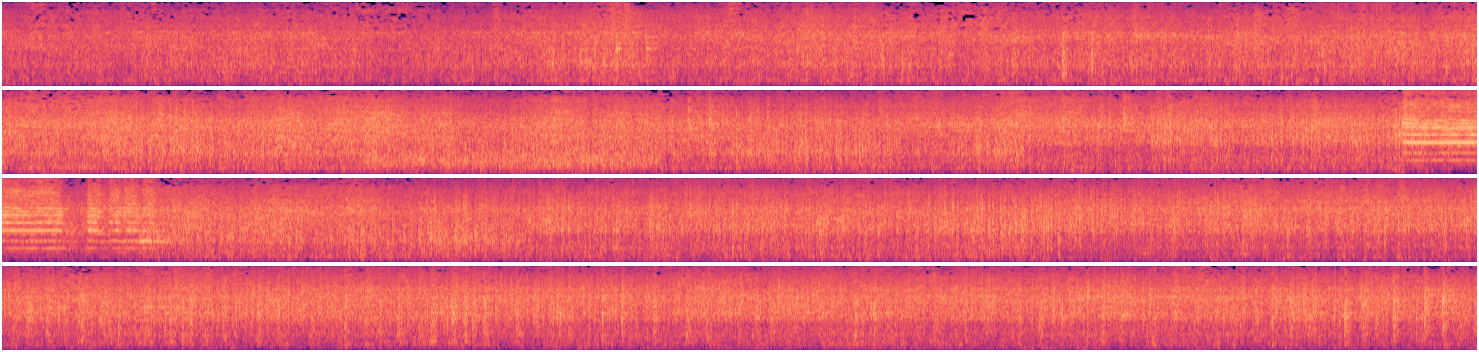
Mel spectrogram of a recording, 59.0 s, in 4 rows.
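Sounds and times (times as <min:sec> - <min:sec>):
train passing on next track: 0:00.0 - 0:59.0
train running at speed: 0:00.0 - 0:59.0
train horn: 0:28.7 - 0:31.5.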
